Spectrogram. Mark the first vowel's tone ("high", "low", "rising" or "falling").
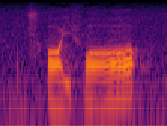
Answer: low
